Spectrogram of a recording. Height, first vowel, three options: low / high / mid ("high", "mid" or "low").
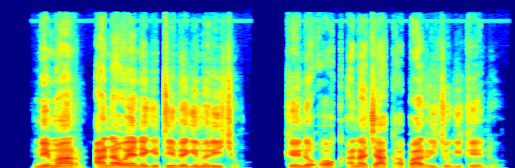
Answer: high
